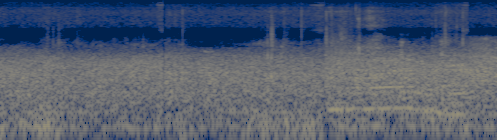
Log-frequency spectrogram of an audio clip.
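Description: Sweets tap softly onto a plate.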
